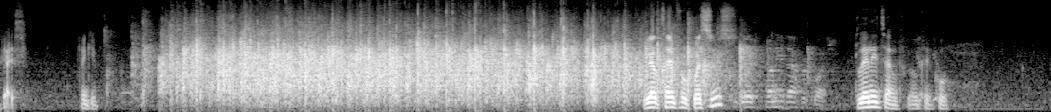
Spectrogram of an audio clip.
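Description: A man speaks through a microphone to an audience.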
